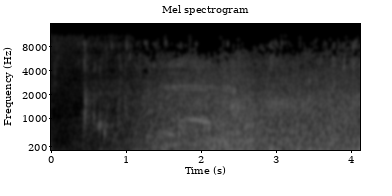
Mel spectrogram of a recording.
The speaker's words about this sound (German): Nach vielen Tagen endlich ein Fluss.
